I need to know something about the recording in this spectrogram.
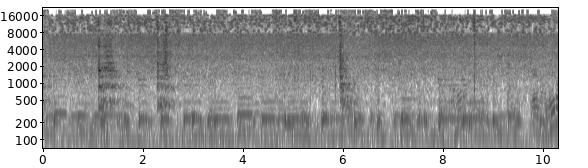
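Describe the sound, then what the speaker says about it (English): Noodles for creamy shrimp scampi with garlic are stirred and tossed on a Blackstone griddle, giving repeated scraping strokes over a continuous loud sizzle, close up, with a few brief clanks of the utensil. "Stir my noodles."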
